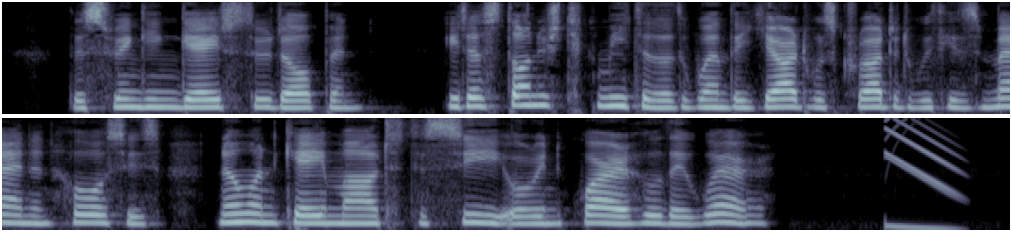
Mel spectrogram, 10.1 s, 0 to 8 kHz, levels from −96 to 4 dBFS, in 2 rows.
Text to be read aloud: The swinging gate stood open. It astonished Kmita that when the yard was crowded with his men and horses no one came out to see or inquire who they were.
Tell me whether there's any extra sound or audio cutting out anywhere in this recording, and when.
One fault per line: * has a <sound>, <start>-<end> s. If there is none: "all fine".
* has a chirp, 9.5-9.9 s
